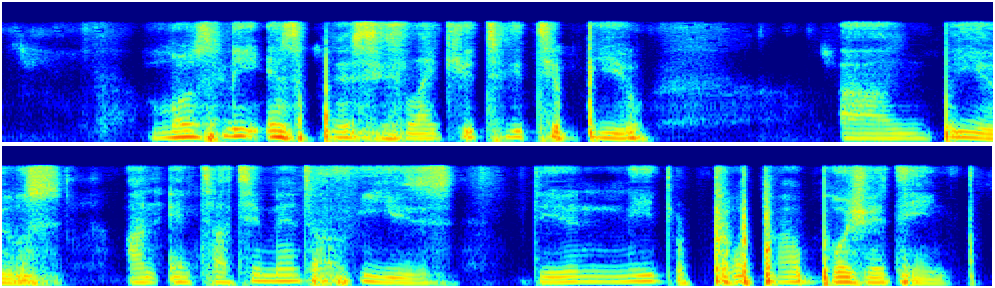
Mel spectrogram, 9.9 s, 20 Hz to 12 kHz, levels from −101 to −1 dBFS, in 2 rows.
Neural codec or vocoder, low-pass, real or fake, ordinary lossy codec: codec, 16 kHz, 1.1 kbps, Voila-Tokenizer; 7.2 kHz; fake; none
